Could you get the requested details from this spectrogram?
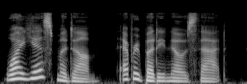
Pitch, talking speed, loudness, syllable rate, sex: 185 Hz, 145 wpm, -18 LUFS, 5.8 syllables/s, female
